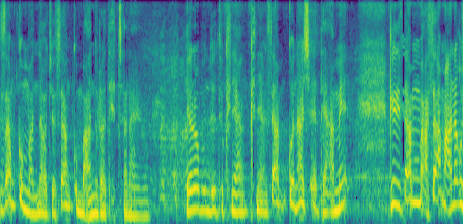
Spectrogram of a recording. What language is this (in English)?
Korean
